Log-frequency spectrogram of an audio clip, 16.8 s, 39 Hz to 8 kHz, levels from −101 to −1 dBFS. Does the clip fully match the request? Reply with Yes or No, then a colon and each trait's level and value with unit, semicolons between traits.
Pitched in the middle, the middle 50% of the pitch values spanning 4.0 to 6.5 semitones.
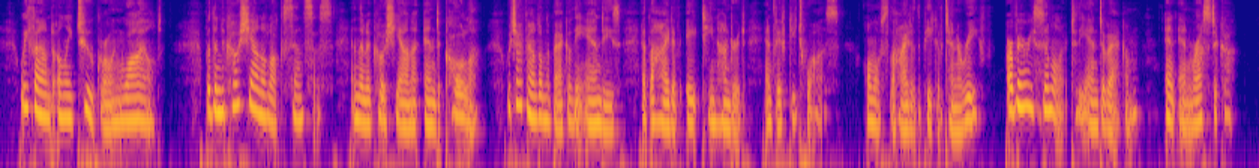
Yes: medium, 180 Hz; wide, 5.5 semitones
